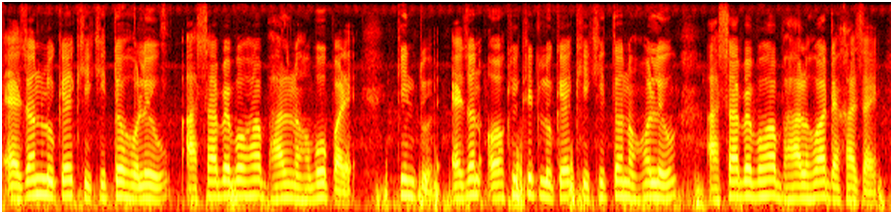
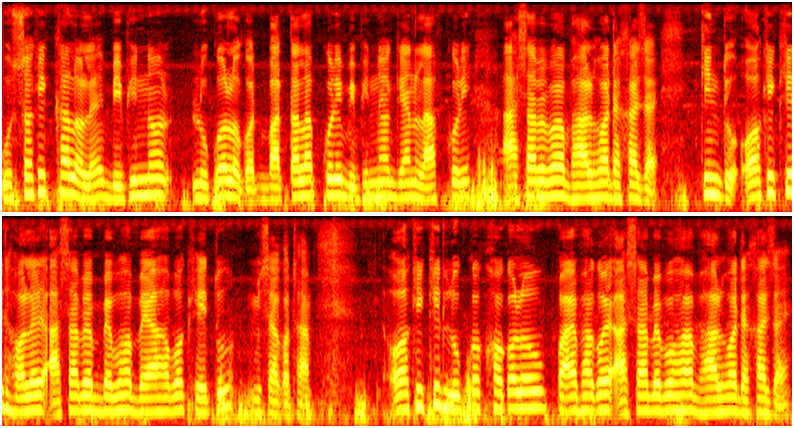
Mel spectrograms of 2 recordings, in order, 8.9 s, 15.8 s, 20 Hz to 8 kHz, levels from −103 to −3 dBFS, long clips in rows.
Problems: none marked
